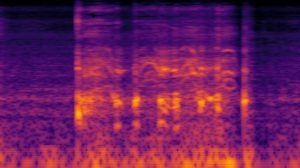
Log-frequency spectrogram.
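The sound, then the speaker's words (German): A person clears their throat: a sharp onset, a drawn-out raspy, voiced rumble for over a second, then a short final huff. No talking. “Ich, ich mach mal hier gerade eine Räusper-Taste.”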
